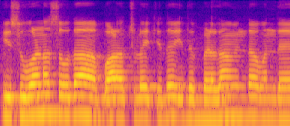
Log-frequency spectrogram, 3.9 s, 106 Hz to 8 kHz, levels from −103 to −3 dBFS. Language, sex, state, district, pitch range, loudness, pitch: Kannada, male, Karnataka, Belgaum, 135-145 Hz, -16 LUFS, 140 Hz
